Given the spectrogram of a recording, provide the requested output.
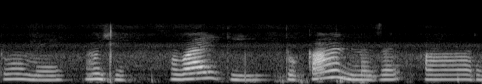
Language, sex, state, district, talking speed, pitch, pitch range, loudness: Hindi, female, Madhya Pradesh, Umaria, 110 wpm, 225 Hz, 215-245 Hz, -21 LUFS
